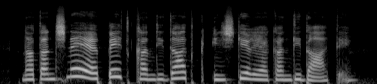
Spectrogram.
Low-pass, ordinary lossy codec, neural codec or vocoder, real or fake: 19.8 kHz; none; codec, 44.1 kHz, 7.8 kbps, Pupu-Codec; fake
